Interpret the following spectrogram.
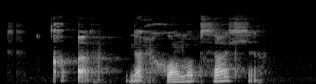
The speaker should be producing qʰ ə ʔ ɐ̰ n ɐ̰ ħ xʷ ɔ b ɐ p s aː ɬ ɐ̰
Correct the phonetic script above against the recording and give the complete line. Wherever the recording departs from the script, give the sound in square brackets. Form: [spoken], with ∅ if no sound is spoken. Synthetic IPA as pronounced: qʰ ə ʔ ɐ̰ n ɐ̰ ħ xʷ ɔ [m] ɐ p s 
